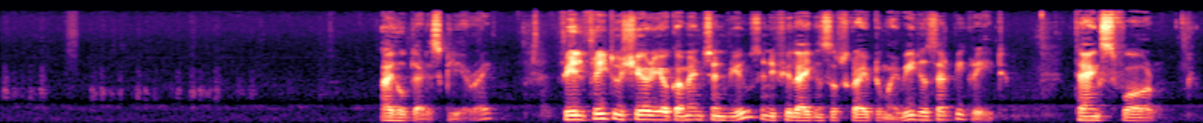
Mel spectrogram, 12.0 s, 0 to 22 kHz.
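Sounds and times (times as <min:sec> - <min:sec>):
marker scratching on paper: 0:00.0 - 0:02.6.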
